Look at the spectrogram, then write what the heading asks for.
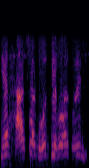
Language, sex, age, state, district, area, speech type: Assamese, male, 18-30, Assam, Sivasagar, rural, conversation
